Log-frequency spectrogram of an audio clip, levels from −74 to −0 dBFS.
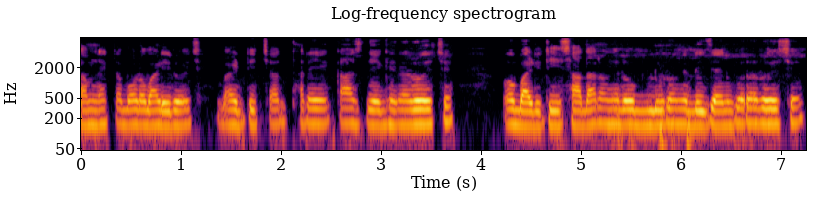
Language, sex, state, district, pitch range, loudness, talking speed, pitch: Bengali, male, West Bengal, Paschim Medinipur, 140-155 Hz, -16 LUFS, 175 wpm, 150 Hz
